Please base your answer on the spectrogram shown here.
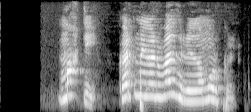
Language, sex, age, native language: Icelandic, male, 12, Icelandic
